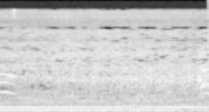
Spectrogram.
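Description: A motor vehicle engine idling steadily close by, a low, even hum that does not change. A short voice cuts in right at the start.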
